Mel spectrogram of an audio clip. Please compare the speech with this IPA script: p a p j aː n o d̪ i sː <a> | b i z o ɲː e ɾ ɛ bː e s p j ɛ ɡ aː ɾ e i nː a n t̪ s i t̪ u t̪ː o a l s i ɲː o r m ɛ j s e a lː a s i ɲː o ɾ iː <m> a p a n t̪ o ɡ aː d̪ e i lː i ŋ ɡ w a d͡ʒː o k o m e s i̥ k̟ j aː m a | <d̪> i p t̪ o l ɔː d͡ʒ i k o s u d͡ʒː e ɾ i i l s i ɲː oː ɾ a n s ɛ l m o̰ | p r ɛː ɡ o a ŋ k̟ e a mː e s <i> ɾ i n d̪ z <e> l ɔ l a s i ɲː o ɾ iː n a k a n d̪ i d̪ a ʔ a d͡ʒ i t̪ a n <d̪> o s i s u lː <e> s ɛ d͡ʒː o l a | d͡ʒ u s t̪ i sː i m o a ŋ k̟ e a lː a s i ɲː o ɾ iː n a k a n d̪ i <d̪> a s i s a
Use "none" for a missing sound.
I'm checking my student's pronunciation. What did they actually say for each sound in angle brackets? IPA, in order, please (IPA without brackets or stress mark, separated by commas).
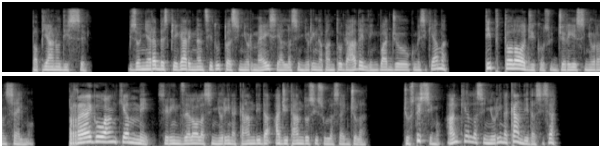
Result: e, n, t̪, i, e, d̪, a, d̪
